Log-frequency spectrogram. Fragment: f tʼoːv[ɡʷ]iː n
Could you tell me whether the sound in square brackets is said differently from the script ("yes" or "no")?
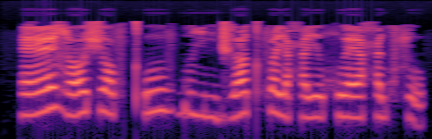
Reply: no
